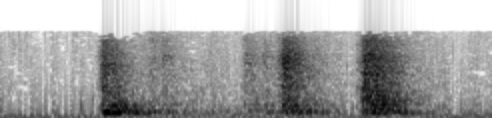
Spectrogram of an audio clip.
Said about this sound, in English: We can open our face plates after we open the inner door. Better close the door behind us,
